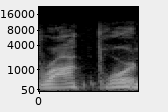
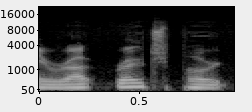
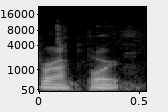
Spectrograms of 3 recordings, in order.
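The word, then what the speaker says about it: Rocheport: Is it Is it pronounced Rockport? Yeah. People online like to say Roachport or something, but it's Rockport.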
